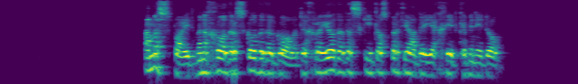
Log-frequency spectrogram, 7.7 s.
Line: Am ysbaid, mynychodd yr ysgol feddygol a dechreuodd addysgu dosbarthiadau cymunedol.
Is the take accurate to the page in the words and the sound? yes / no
no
